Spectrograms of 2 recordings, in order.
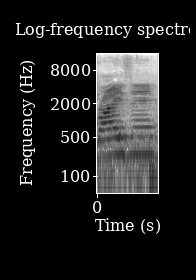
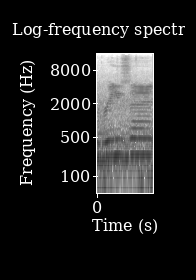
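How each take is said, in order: First: The first vowel sounds like 'rye'. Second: The first vowel sounds like 'ree'. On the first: This is how the speaker says it. "I say Ryzen" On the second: This is the official pronunciation. "but it's pronounced reason"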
